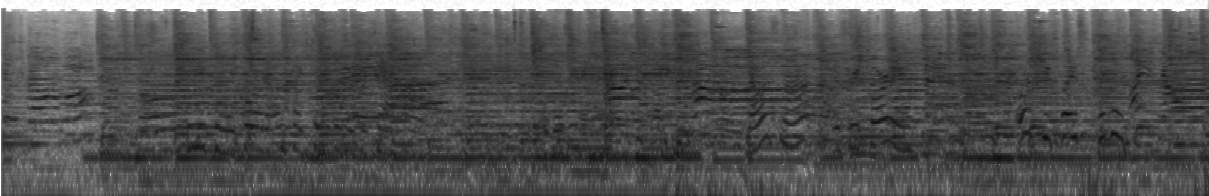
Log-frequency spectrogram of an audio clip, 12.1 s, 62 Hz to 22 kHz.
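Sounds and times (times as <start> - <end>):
guitars playing country music: 0.0 - 12.0
person singing: 0.0 - 12.0.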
